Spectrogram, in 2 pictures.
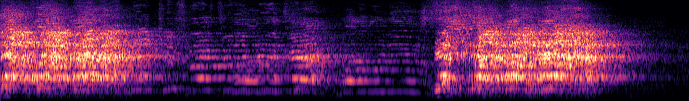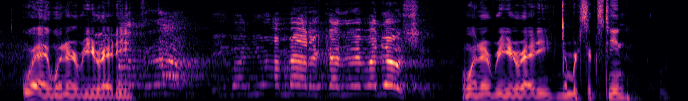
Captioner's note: crowd chanting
